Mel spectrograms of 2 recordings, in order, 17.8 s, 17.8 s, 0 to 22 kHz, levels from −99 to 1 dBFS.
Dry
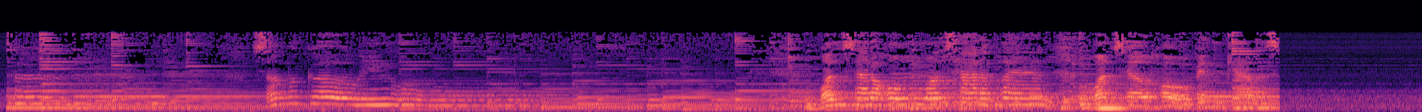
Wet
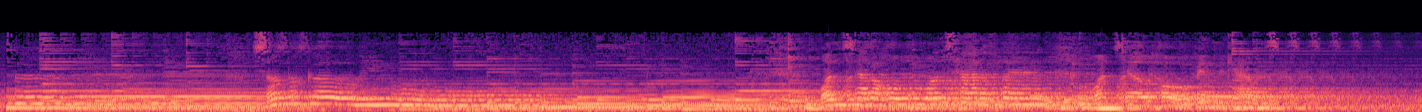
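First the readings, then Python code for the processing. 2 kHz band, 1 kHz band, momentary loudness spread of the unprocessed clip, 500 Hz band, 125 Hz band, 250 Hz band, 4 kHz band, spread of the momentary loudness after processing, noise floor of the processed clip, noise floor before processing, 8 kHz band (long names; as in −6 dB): +2.0 dB, +4.5 dB, 15 LU, +8.0 dB, +12.0 dB, +11.5 dB, −4.5 dB, 4 LU, −27 dBFS, −52 dBFS, can't be measured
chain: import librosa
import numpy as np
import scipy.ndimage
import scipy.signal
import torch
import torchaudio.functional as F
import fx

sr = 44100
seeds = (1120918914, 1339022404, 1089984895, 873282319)

p1 = fx.tilt_eq(x, sr, slope=-2.0)
p2 = fx.rider(p1, sr, range_db=10, speed_s=0.5)
p3 = p1 + (p2 * 10.0 ** (-1.0 / 20.0))
p4 = np.clip(p3, -10.0 ** (-2.5 / 20.0), 10.0 ** (-2.5 / 20.0))
p5 = fx.lowpass(p4, sr, hz=1700.0, slope=6)
p6 = p5 + fx.echo_feedback(p5, sr, ms=260, feedback_pct=60, wet_db=-12.0, dry=0)
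p7 = fx.env_flatten(p6, sr, amount_pct=50)
y = p7 * 10.0 ** (-4.0 / 20.0)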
